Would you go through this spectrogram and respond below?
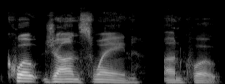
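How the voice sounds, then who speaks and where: A man with a lowish voice hosts a relaxed-format chat show. He speaks informally and conversationally, recorded close with no room sound. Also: very slow, dry recording. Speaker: show host. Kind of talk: casual chat.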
